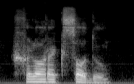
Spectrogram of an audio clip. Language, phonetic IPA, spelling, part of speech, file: Polish, [ˈxlɔrɛk ˈsɔdu], chlorek sodu, noun, Pl-chlorek sodu.ogg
